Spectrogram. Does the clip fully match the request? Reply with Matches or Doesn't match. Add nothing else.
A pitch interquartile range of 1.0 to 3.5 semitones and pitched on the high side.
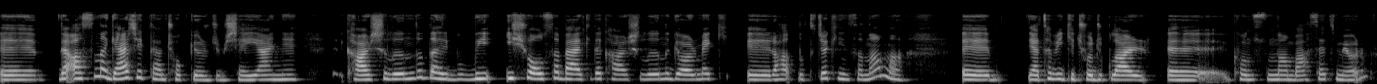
Matches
